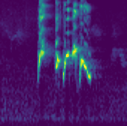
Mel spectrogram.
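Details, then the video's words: Red-whiskered bulbul, a newly caught wild bird, in competitive singing: one sharp rising whistle, then a quick run of four warbled, looping whistled notes sliding downward, over a quiet background. "Kích Chào Mào Hót Ché/ Kích Chào Mào Bổi Hót Đấu Mới Nhất"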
